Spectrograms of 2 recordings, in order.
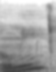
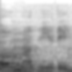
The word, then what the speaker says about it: Oma Beauty: What is this, the Omi? That's how you pronounce it? Oma Beauty.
